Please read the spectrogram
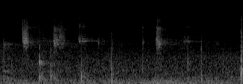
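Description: Faint hard-court tennis rally sounds: a few short, sharp knocks from ball strikes and bounces, with players' shoes scuffing on the court.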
